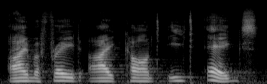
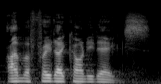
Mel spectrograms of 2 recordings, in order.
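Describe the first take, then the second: First: Each word is said separately with clear breaks. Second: Consonants slide into vowels with a tapped T.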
